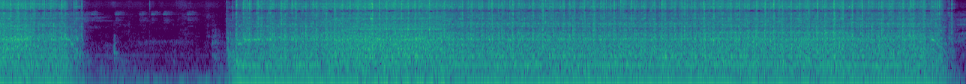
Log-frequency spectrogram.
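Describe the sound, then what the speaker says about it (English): A sewing machine runs steadily, stitching long gathering and basting rows along a seam in a romper, a loud continuous motor hum with a short pause near the start before the stitching resumes. "Make sure when you are sewing your gather stitching, the basting stitching, that you do not intersect the previous stitching."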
